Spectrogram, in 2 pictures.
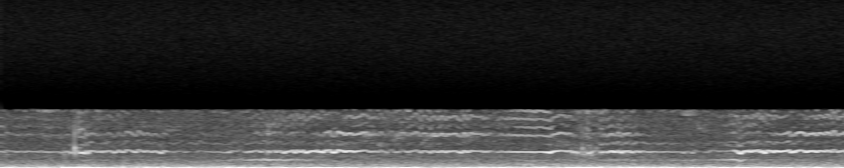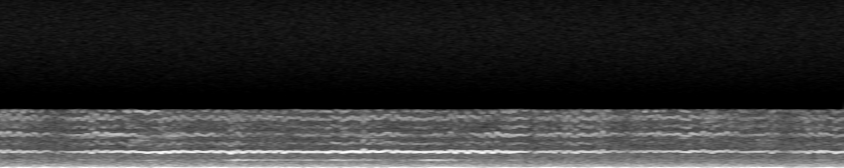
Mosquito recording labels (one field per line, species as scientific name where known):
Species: Anopheles harrisoni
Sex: female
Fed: blood-fed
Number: one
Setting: cup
